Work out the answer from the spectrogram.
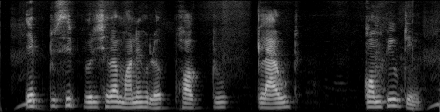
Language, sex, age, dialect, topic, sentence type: Bengali, male, 31-35, Northern/Varendri, agriculture, statement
